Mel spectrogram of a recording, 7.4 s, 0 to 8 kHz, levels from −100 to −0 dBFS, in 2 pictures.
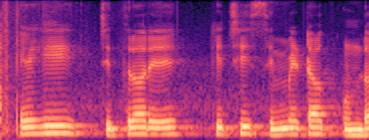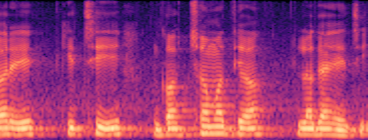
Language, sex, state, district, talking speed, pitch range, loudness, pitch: Odia, male, Odisha, Nuapada, 75 wpm, 130-145 Hz, -13 LUFS, 135 Hz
